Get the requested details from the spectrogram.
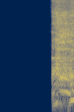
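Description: A single short, harsh cough bursts in abruptly after a moment of silence, fairly loud, with no one speaking.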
